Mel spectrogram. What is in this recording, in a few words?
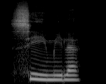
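"sìmile", lingua sarda, female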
